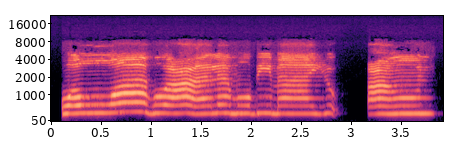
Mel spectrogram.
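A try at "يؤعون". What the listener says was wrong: यूऊन, यहाँ पे झटका नहीं लगाएगा, यूऊन।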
